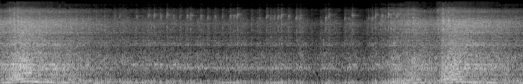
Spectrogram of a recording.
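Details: Kawasaki KZ police motorcycle on a stand, suspected of not charging (voltage regulator suspected). The starter catches quickly with no choke and it settles into a ragged but steady mid-pitched run; it starts easily from cold.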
